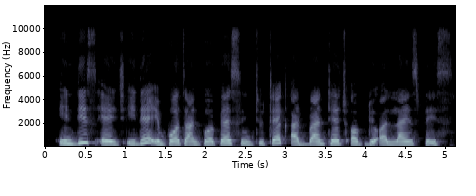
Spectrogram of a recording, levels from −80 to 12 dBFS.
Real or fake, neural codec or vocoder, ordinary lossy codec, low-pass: real; none; none; 9.9 kHz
